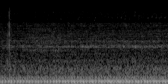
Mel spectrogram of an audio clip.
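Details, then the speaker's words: 1990 Chevrolet Lumina Euro 3.1 V6 with about 145,000 miles, started after sitting about three months, fires right up and holds a steady, even fast idle near 1,800–2,000 rpm (tach reads 2,500 but is off); normal cold-start fast idle. "fired right up I'm impressed the uh tack is off it's not 2500 rpm it's more like probably 1,800 2,000 I don't know why it's like that but that's just how it is"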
